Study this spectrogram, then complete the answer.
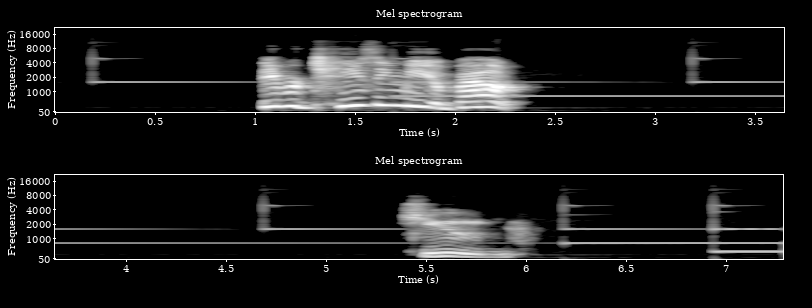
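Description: A young man speaks through an online call.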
